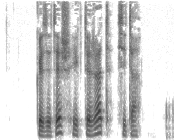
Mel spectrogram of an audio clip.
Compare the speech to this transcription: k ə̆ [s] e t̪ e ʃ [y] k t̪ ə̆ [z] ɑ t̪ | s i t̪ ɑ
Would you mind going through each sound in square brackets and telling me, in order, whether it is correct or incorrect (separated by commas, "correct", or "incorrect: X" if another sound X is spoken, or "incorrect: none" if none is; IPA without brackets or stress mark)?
incorrect: z, incorrect: i, incorrect: ʒ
